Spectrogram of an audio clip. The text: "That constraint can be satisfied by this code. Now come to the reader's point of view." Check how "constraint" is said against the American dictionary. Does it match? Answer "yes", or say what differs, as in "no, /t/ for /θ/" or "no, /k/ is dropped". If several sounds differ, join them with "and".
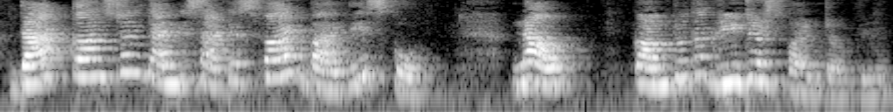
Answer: no, /ɹ/ is dropped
